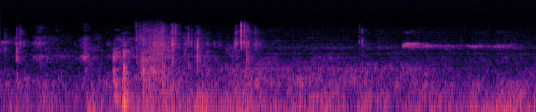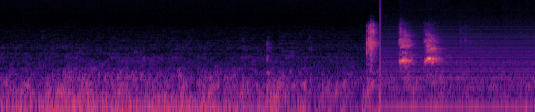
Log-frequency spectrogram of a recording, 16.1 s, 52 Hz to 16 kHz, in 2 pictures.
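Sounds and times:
low background rumble: 0:02.6 - 0:16.0
short animal calls: 0:13.9 - 0:15.0.

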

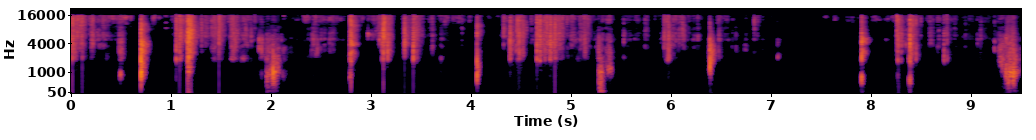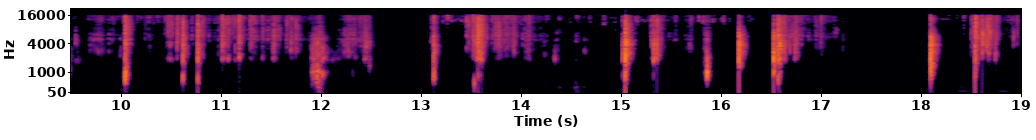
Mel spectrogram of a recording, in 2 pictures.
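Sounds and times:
chalk crunching between fingers: 0:00.0 - 0:07.0, 0:07.9 - 0:12.6, 0:13.5 - 0:16.0.

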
